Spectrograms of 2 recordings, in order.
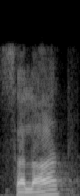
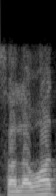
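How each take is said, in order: First: The written waw is silent, no 'w' sound. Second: The written waw is sounded as a 'w'. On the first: The speaker calls it right. "بلکہ کیا پڑھیں گے؟" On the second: The speaker calls it wrong. "صلوات نہیں پڑھیں گے"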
